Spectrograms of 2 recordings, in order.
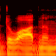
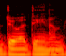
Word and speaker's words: duodenum: that the stomach feeds is the duodenum or the duodenum depending on where you get your pronunciations and so here uh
